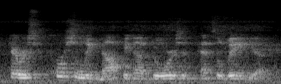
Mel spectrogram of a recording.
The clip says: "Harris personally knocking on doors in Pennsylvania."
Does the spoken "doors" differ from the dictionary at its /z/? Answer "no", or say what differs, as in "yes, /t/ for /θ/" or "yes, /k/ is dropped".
no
